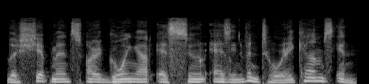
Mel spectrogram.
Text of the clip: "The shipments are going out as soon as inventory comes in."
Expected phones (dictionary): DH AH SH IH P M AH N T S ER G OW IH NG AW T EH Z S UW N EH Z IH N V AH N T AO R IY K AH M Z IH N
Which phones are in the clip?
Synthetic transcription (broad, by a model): DH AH SH IH P M AH N T S ER G OW IH NG AW T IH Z S UW N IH Z IH N V AH N T AO R IY K AH M Z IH N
